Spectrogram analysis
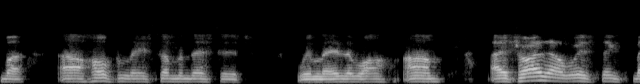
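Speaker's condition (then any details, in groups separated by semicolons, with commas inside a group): ALS; uses pre-recorded voice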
